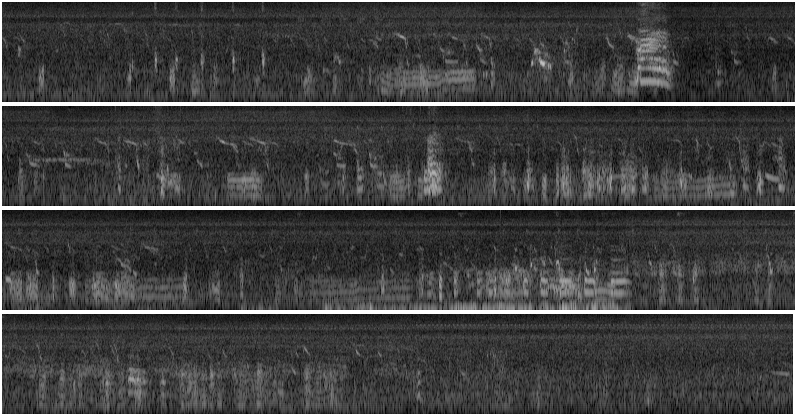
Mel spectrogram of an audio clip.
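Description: A flock of domestic chickens, hens and roosters, clucking in short, scattered calls as they feed.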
